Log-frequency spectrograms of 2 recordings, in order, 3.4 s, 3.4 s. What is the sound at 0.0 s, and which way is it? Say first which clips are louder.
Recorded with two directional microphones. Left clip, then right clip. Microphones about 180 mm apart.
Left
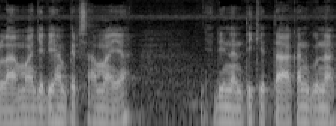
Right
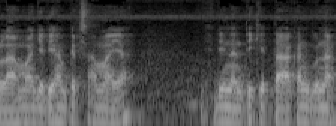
A man's voice: left 4 dB; 45° left (ahead or behind).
